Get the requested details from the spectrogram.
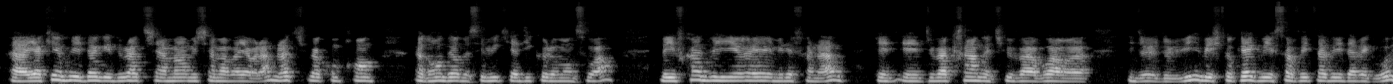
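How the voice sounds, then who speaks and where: Casual, hesitant male rabbi teaching. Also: a little high. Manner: casual, hesitant, many fillers and "tu vois"; mixes Hebrew terms into French. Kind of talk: informal one-on-one Torah lesson.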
